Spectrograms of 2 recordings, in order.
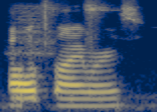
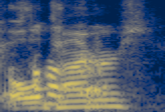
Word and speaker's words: Alzheimer's: I can never pronounce it properly. Alzheimer's. Yeah, Alzheimer's was last year, I believe. Did you say old timers?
